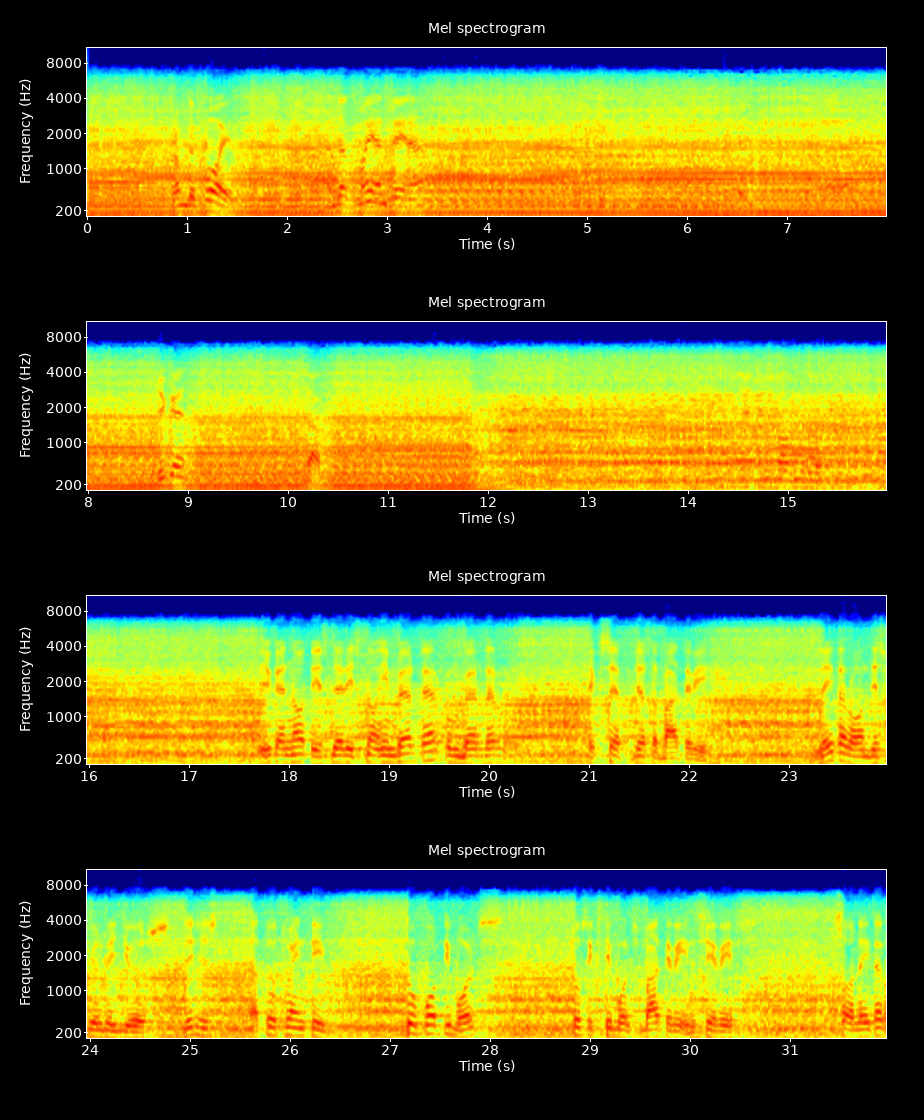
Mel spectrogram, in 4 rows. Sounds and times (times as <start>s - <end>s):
Speech: 0.8s - 1.5s, 2.4s - 3.4s, 8.7s - 9.0s, 10.2s - 10.4s, 14.4s - 15.4s, 17.7s - 20.2s, 21.0s - 22.2s, 23.3s - 26.4s, 27.2s - 28.1s, 28.8s - 30.6s, 31.4s - 31.9s.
